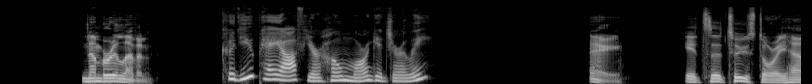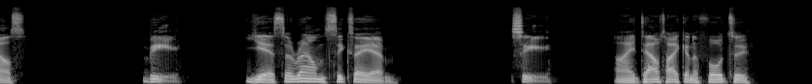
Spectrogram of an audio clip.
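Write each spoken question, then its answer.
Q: Could you pay off your home mortgage early?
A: C: I doubt I can afford to.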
